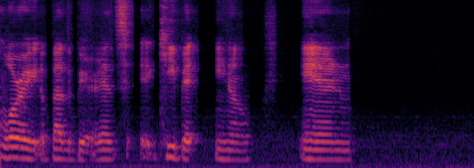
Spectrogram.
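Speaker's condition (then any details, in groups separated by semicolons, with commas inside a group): Cerebral palsy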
